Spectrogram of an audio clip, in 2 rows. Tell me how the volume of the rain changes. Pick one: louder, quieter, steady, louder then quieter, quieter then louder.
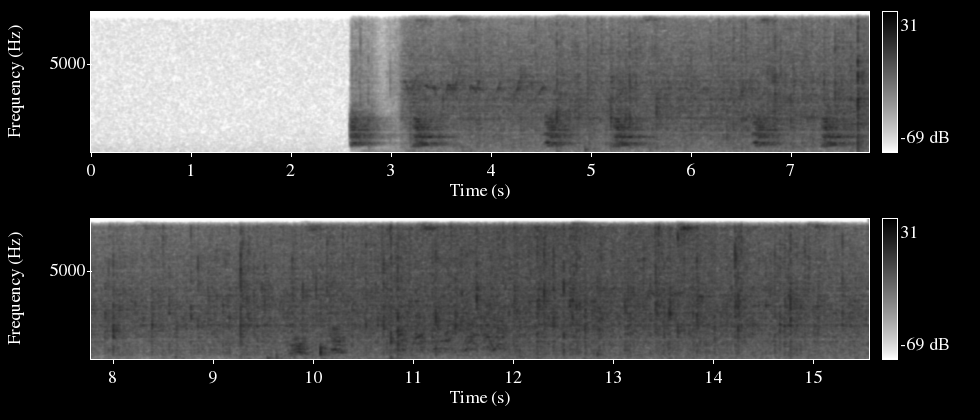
louder.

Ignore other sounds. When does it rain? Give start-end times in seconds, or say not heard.
3.0-15.5.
